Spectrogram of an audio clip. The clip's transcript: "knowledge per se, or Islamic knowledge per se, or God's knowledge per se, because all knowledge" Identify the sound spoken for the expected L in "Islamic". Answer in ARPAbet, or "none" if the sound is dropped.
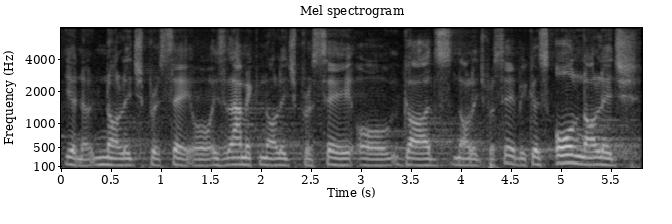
L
